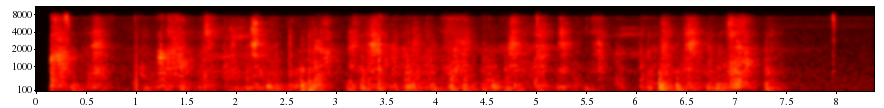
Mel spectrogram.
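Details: Yorkshire Terrier mother playing with her one-year-old pup indoors; a steady run of short, breathy whimpers, snuffles and scuffling bursts, with a few sharper squeaks.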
